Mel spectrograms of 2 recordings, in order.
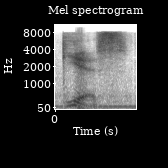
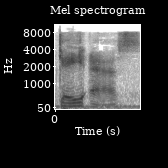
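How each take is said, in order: First: The word is said as one syllable. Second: The word is said as two syllables. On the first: The speaker calls it right. "It's Gies" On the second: The speaker calls it wrong.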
